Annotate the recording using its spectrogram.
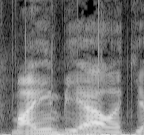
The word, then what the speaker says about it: Mayim Bialik: Mayim Bialik, yep, she was Amy in The Big Bang Theory.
